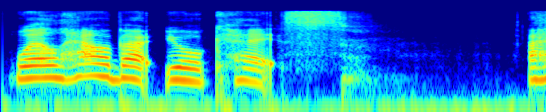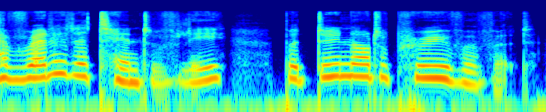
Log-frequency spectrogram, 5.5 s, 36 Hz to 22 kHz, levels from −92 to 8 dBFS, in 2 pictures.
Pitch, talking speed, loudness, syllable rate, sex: 240 Hz, 175 wpm, -19 LUFS, 5.6 syllables/s, female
